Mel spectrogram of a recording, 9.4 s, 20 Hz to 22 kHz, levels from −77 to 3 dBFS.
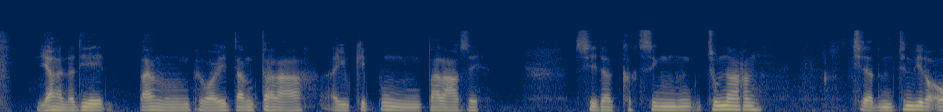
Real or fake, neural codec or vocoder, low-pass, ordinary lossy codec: fake; codec, 16 kHz in and 24 kHz out, 0.6 kbps, FocalCodec, streaming, 4096 codes; 7.2 kHz; AAC, 48 kbps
